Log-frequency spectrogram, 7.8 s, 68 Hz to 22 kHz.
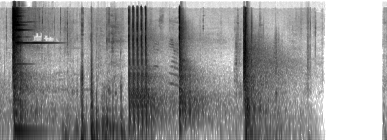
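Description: Near an A-10 Warthog attack aircraft, weapon fire strikes a target in a series of sharp, loud bursts and heavy impacts with clanging echoes over roughly six seconds, then silence.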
